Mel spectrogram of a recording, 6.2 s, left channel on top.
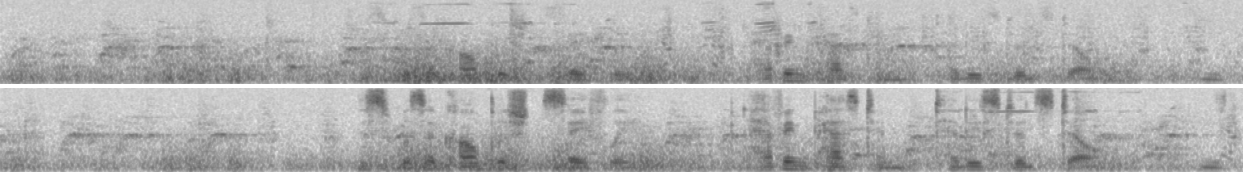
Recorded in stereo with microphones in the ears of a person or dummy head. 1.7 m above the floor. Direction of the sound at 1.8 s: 75° right (ahead or behind).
